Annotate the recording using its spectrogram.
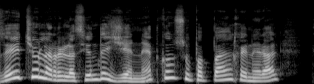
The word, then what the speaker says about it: Jennette: Jeanette, porque se pronuncia Jeanette,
